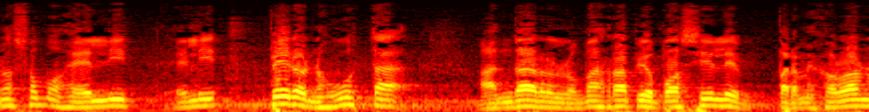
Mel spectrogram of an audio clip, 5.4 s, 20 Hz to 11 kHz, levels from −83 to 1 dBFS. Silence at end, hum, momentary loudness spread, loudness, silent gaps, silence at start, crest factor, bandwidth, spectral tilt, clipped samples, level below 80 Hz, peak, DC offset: 0 s; none; 8 LU; -22 LUFS; none; 0 s; 12 dB; 10.5 kHz; -7.5 dB/octave; under 0.1%; -40 dBFS; -10 dBFS; under 0.1%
